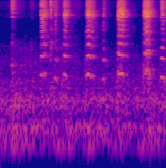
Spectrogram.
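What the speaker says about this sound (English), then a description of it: "I've got a good squeak here" A series of short, high-pitched squeaks repeating roughly every third of a second to half second, fairly faint and close, with no talking over them.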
